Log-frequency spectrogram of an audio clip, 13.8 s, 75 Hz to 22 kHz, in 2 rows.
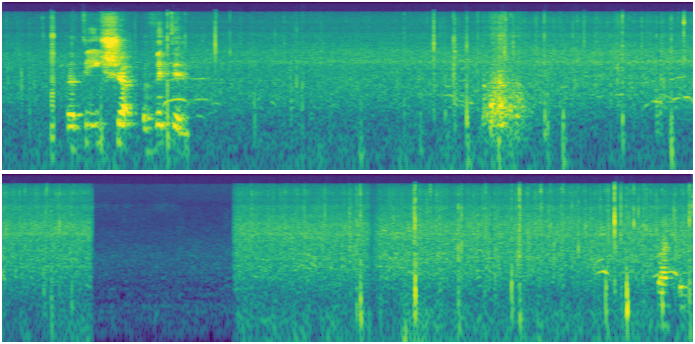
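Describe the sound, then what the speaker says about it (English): Heavy rain pours down at an I-League 3 football match in Goa between Kerala United FC and Sesa Football Academy, a steady broadband hiss of rain under a commentator's voice, with a brief dropout partway through. "It has started to pour. It's raining pretty hard."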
